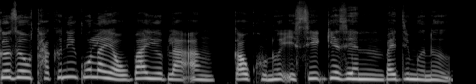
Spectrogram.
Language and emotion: Bodo, fearful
